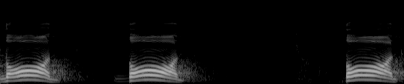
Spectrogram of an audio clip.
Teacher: زبان کی کروٹ اور اوپر کے داڑھوں کی جڑ سے ادا ہوتا ہے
